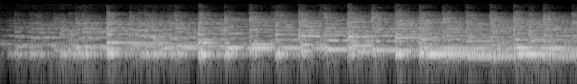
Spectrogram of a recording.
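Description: Cimbalom played solo with mallets: rapid struck notes ringing into one another. It comes in softly after a brief pause and grows louder over the first second or two.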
